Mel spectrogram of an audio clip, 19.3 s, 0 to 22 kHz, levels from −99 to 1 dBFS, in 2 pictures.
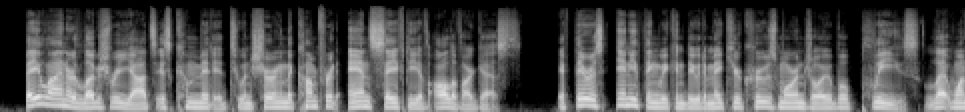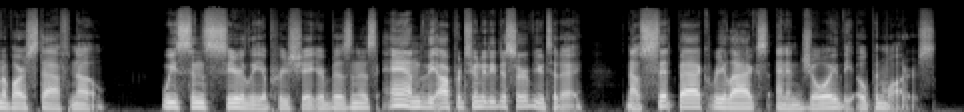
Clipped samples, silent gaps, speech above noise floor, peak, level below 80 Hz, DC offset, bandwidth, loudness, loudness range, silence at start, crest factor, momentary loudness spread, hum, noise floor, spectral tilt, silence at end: under 0.1%; none; 53 dB; -4 dBFS; -54 dBFS; under 0.1%; 16.5 kHz; -22 LUFS; 1 LU; 0.25 s; 18 dB; 8 LU; none; -74 dBFS; -5 dB/octave; 0.3 s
